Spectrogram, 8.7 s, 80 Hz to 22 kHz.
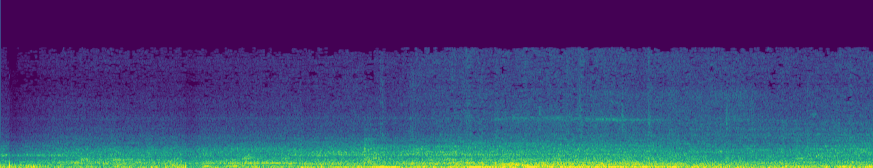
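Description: DB Class 146.5 electric locomotive hauling Intercity 2 double-deck coaches, running into the platform. It gives a steady rumble of wheels on rail with a humming tone from the traction equipment, growing louder as the locomotive passes close by about four seconds in.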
